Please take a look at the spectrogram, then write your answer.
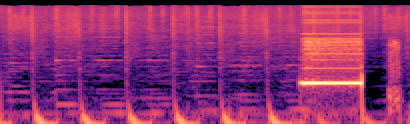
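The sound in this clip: A telephone call being dialed: a steady run of low, evenly spaced thumping pulses, then a single sustained beep tone and a brief final burst.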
